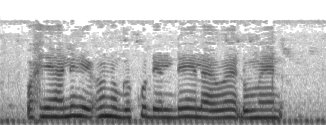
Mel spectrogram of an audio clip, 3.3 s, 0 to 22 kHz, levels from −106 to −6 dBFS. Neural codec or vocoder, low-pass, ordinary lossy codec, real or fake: none; 19.8 kHz; MP3, 48 kbps; real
